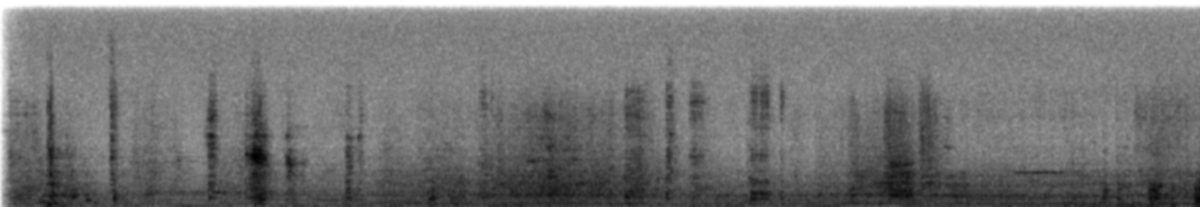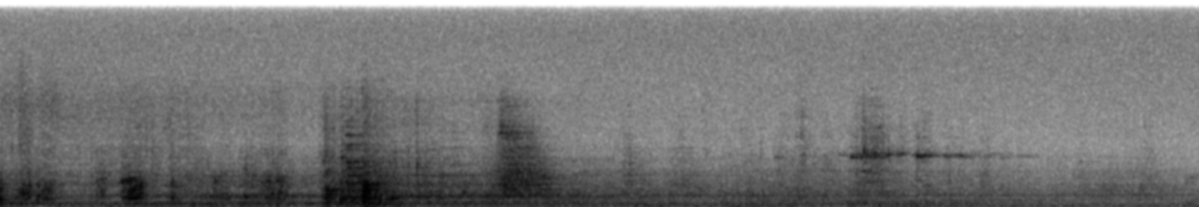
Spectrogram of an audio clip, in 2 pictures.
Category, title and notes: Soundscapes > Urban
Splott - Light Industrial Sounds Men Shouting Metal Clanging - Seawall Road
splott, wales, fieldrecording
